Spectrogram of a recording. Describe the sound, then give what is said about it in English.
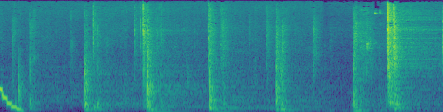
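A small door is opened with a run of about six sharp wooden clunks and knocks, fairly loud, spaced unevenly over a few seconds with no voices. “Oh my, how strange! Open that little door,”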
